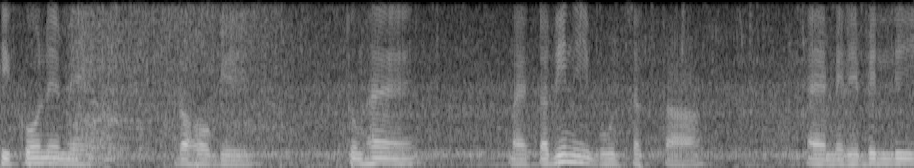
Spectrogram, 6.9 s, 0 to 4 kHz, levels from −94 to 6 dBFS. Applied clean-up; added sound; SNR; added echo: none; Toilet flush; 15 dB; none.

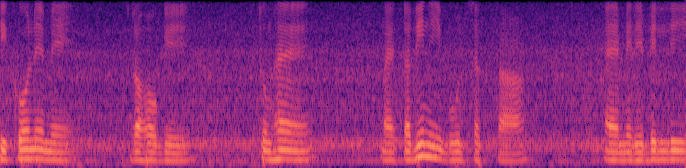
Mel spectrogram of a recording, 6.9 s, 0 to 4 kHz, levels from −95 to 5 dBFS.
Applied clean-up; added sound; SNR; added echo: none; none; none; none.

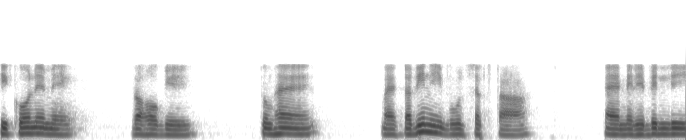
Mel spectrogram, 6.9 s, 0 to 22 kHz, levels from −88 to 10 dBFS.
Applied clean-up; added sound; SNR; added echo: neural mask model DeepFilterNet 3.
